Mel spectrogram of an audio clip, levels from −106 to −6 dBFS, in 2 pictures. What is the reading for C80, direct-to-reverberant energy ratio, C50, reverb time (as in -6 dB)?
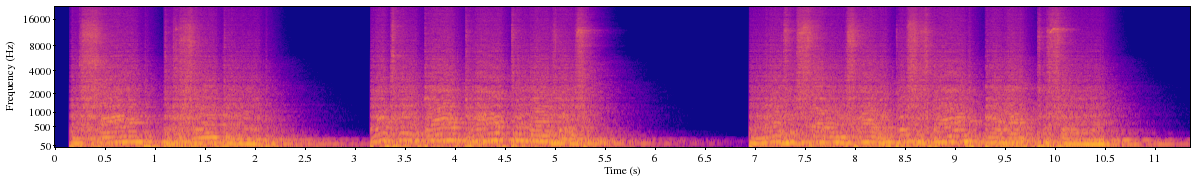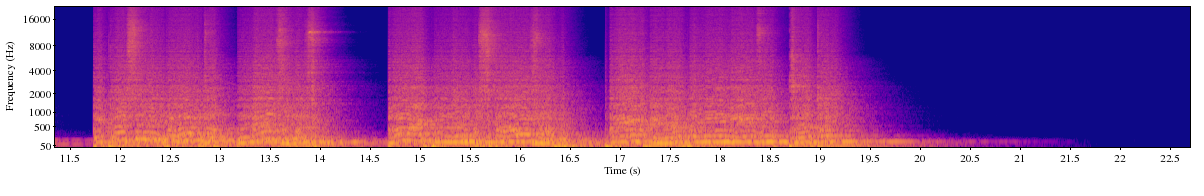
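6.5 dB, -3.0 dB, 4.0 dB, 1.0 s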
